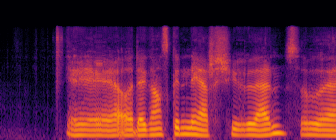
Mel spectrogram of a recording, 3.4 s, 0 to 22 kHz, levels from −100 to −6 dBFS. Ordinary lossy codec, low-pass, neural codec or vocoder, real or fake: none; 9.9 kHz; codec, 16 kHz in and 24 kHz out, 0.6 kbps, FocalCodec, streaming, 4096 codes; fake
